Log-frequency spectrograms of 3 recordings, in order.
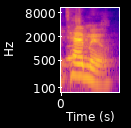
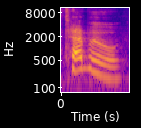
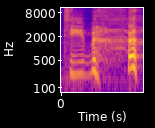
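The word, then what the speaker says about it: Temu: It's actually Teu, by the way. Yeah. Would you believe it? They told me that how to pronounce their name based on the commercial. It's Teu, dude. People have been calling it Tu.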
